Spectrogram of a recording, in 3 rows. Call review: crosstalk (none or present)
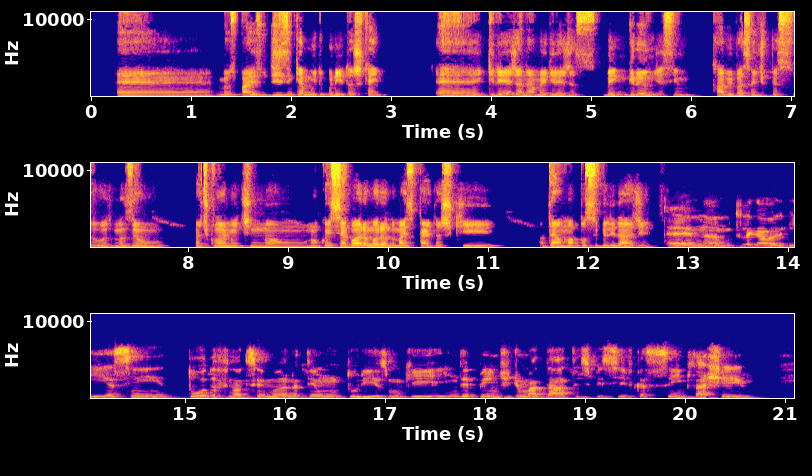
none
